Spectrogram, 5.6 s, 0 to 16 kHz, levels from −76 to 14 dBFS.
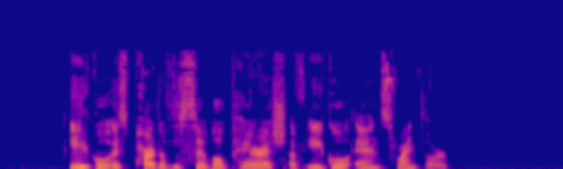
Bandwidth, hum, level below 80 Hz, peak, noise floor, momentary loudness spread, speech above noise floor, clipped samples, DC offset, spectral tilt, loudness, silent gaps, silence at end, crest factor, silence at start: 11.5 kHz; none; -70 dBFS; 0 dBFS; -74 dBFS; 10 LU; 52 dB; under 0.1%; under 0.1%; -4.5 dB/octave; -22 LUFS; none; 1.2 s; 22 dB; 0.7 s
